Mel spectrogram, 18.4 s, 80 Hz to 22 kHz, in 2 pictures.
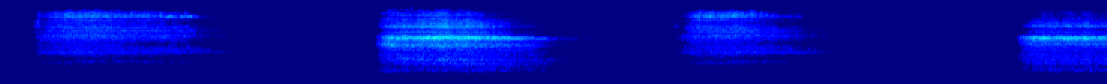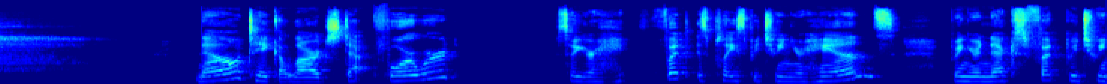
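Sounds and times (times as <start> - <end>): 
deep slow breathing during a yoga stretch: 0.3 - 2.2, 3.2 - 7.3, 8.5 - 10.6
speech: 10.9 - 13.1, 13.9 - 18.4.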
